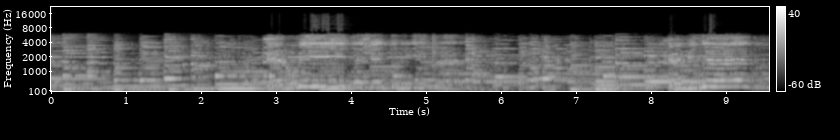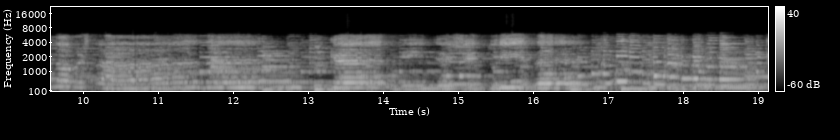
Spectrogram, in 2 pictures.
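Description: Portuguese guitar (guitarra) and classical guitar (viola) playing a passage of a song together, plucked notes throughout.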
